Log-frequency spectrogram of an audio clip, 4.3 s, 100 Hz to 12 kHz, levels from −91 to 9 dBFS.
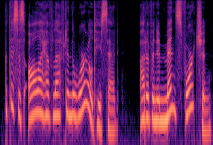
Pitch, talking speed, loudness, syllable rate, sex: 255 Hz, 240 wpm, -18 LUFS, 5.8 syllables/s, female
